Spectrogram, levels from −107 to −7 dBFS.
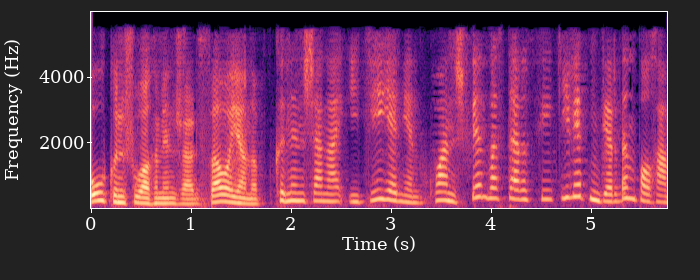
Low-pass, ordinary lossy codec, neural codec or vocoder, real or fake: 5.4 kHz; AAC, 32 kbps; codec, 16 kHz, about 1 kbps, DyCAST, with the encoder's durations; fake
